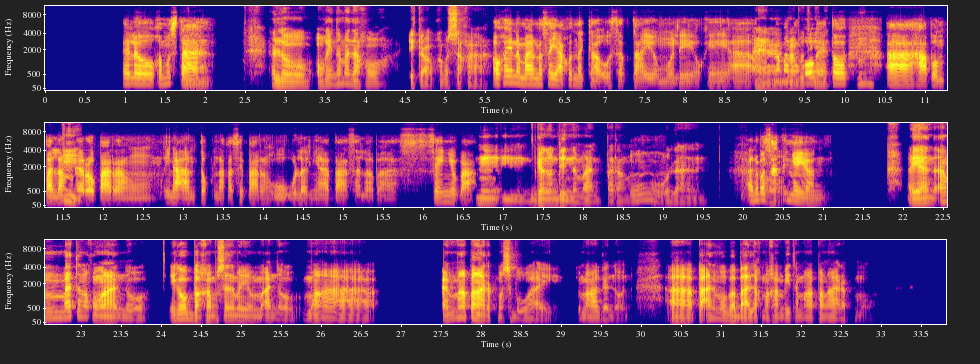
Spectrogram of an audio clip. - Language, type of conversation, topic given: Filipino, unstructured, Paano mo balak makamit ang mga pangarap mo?
- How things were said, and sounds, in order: other background noise; tapping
